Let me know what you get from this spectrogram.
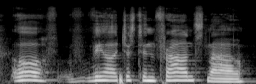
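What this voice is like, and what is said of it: Put-on German accent. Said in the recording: “I'm doing a lot of German accents recently.”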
